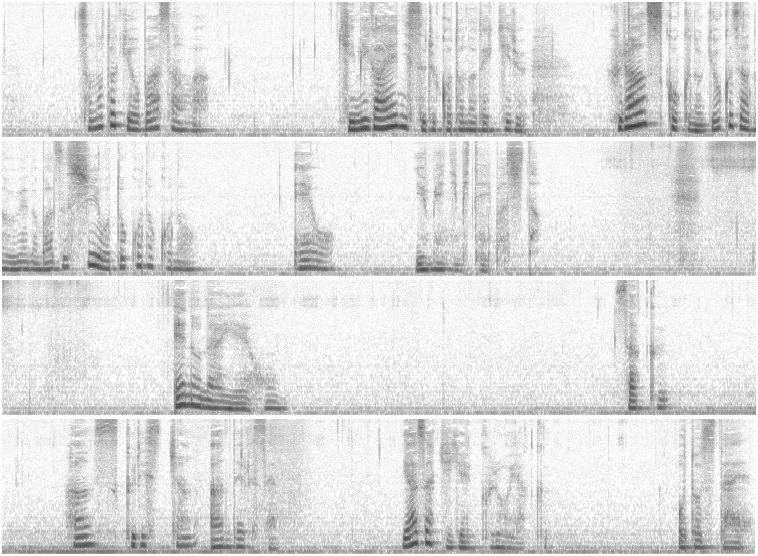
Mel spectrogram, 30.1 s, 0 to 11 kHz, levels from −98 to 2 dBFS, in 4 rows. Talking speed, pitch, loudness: 160 characters per minute, 160 Hz, -39 LUFS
